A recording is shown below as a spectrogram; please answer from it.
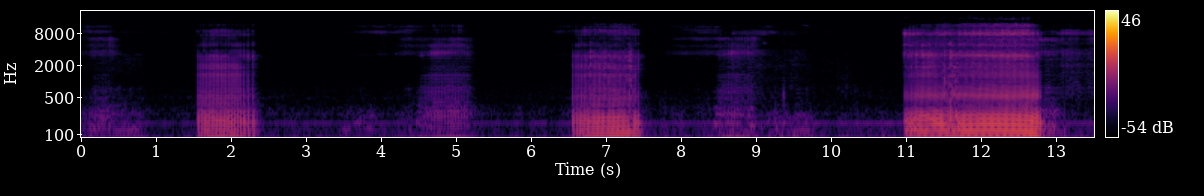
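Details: Sleeping English Bulldog, from a household of five bulldogs, giving a series of deep, rattling snores every few seconds, short bursts alternating with softer wheezy inhales, the last snore longest and loudest.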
